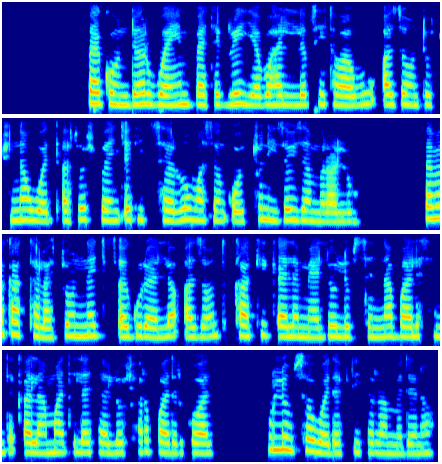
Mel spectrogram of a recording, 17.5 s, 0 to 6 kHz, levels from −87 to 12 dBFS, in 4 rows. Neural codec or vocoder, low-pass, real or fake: none; 5.4 kHz; real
